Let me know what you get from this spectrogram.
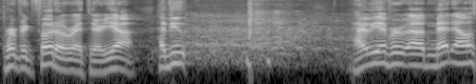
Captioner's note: laughter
